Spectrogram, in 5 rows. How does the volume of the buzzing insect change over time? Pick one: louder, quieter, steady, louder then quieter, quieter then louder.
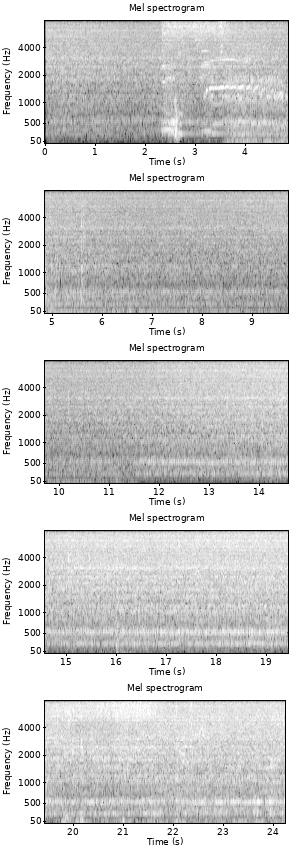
quieter then louder.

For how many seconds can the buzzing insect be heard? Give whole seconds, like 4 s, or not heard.
22 s.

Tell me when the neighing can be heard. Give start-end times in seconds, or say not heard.
3.1-5.1, 15.8-16.2.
